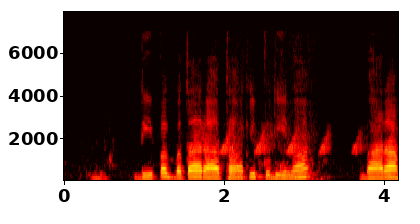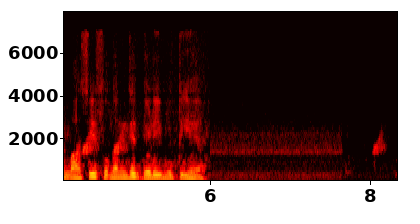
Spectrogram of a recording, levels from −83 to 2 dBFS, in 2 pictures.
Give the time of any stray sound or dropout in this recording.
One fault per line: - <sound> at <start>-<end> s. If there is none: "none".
none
